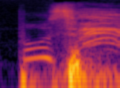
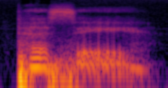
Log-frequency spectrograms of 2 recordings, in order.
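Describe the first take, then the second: First: It is said in a plain, ordinary way. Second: It is said in a sexy, seductive way.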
